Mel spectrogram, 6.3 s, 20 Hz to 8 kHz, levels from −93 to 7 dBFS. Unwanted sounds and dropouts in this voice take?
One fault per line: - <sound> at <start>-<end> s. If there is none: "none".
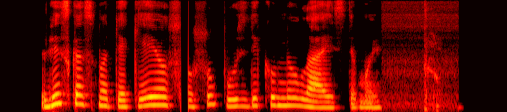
- dropout at 2.3-2.3 s
- sneeze at 5.3-5.6 s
